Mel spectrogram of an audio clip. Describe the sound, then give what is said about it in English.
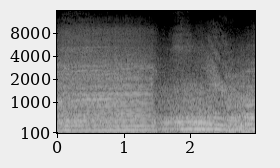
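The race leader's car crosses the line, its engine screaming loudly, the high whine dropping in pitch midway as it blasts past, leaving a lower roar trailing behind. “Cross the line for the leader.”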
